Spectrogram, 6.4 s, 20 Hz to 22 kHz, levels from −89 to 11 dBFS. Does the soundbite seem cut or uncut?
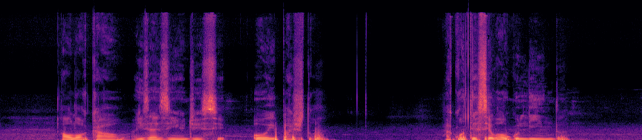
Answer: uncut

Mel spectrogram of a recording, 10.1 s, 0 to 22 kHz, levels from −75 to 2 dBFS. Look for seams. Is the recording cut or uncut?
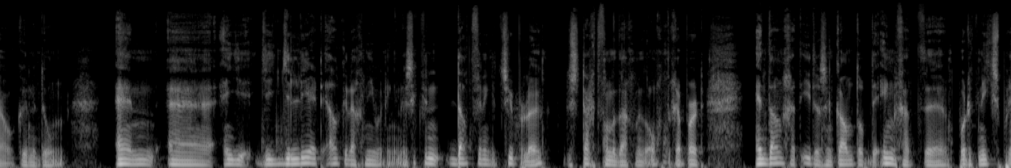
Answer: uncut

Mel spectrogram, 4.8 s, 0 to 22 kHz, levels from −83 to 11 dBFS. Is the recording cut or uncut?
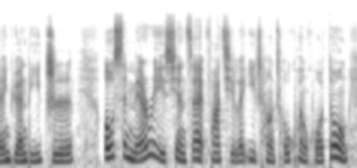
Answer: uncut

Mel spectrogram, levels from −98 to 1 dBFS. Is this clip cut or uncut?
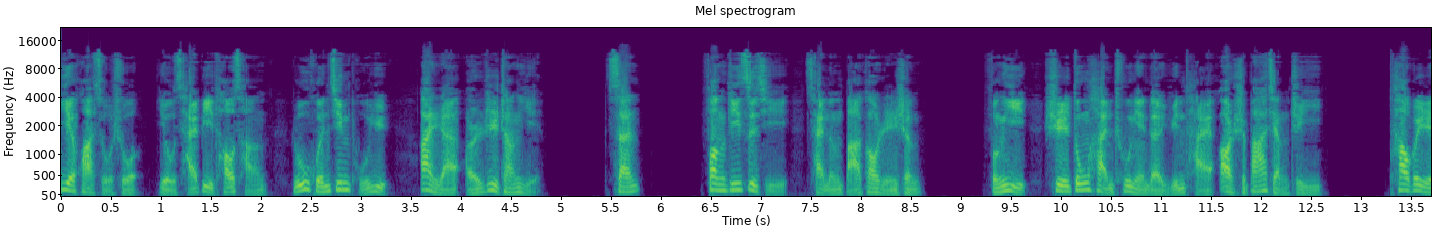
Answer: uncut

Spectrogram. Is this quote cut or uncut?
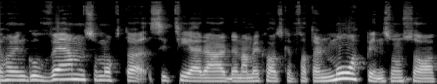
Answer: uncut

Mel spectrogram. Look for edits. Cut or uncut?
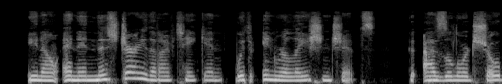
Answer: cut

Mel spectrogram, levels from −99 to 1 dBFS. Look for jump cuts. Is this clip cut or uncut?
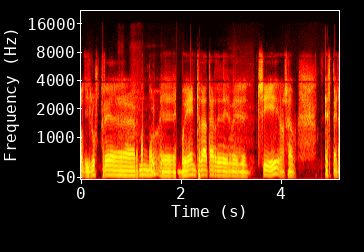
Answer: cut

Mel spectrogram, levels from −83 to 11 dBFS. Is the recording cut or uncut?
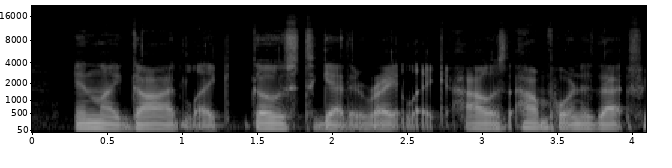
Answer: uncut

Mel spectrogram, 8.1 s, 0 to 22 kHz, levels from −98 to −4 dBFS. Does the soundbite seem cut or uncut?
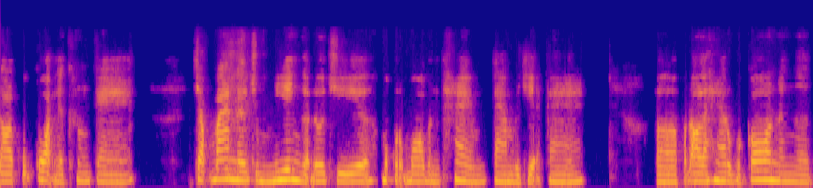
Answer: uncut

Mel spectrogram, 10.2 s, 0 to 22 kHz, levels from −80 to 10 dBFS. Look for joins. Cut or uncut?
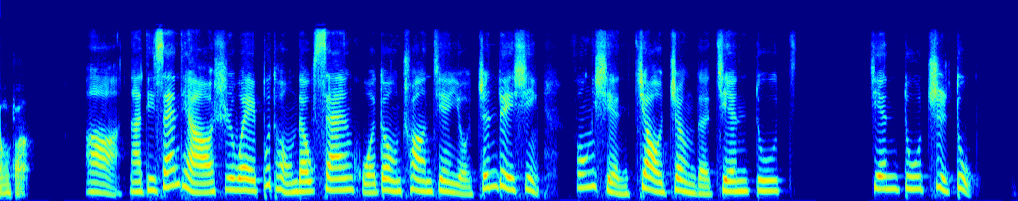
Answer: cut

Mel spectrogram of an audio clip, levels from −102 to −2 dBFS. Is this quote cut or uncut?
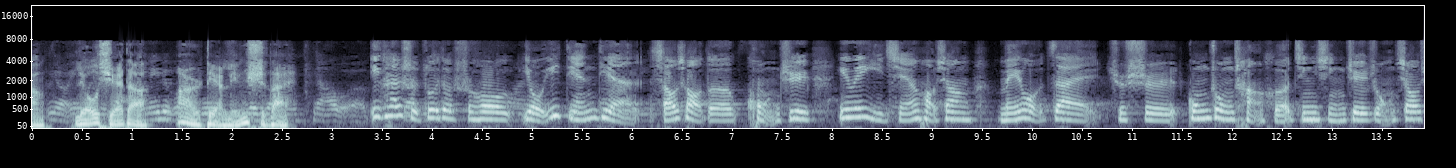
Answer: cut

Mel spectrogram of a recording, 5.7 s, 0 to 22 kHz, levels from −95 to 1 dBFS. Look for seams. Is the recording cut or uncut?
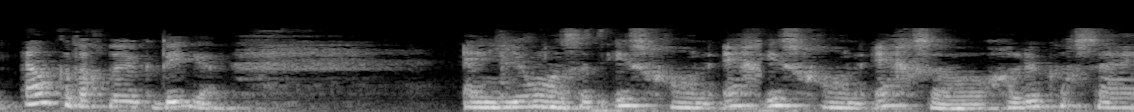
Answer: cut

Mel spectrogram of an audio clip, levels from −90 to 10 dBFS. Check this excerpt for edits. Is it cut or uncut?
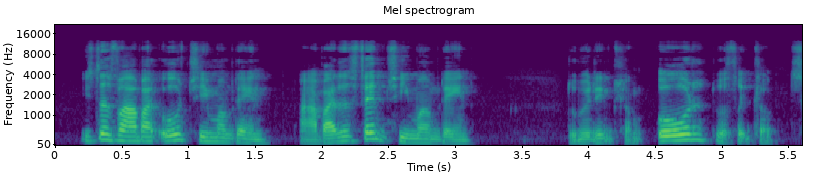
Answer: uncut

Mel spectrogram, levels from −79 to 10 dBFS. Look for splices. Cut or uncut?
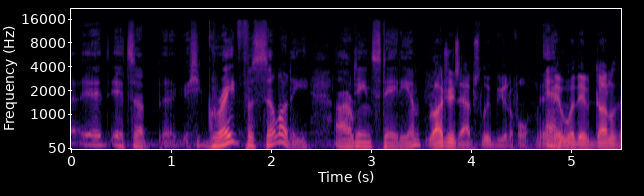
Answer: cut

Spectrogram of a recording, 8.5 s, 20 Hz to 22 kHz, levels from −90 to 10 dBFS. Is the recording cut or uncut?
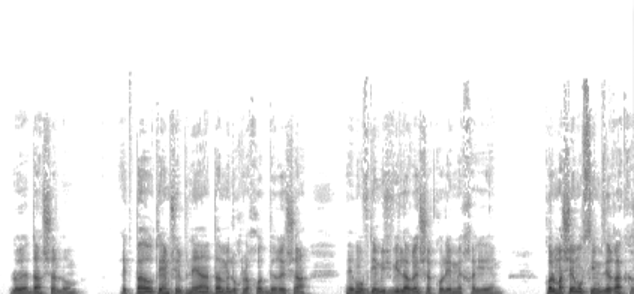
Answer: uncut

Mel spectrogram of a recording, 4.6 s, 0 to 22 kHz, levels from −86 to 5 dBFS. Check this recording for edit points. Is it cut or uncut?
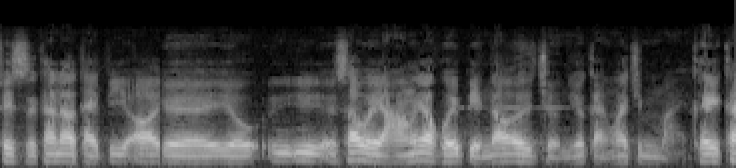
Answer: cut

